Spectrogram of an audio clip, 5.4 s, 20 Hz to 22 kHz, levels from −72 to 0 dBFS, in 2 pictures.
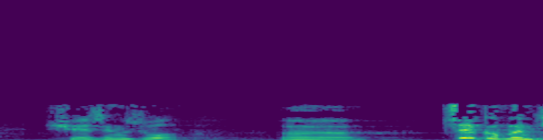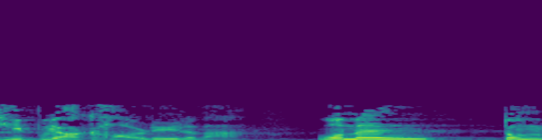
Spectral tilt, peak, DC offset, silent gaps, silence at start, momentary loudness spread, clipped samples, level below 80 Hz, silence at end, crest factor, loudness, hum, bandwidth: -4 dB/octave; 0 dBFS; under 0.1%; none; 0.25 s; 17 LU; under 0.1%; -56 dBFS; 0 s; 20 dB; -19 LUFS; none; 6 kHz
